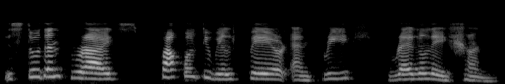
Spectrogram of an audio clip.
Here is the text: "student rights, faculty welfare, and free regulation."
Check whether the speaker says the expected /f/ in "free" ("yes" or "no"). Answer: no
